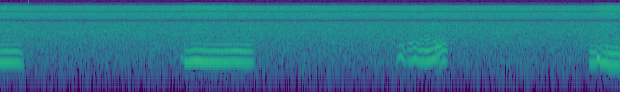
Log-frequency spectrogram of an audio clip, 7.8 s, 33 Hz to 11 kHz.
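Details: Sleeping domestic cat snoring while twitching lightly, recorded 3 June 2011; nasal, humming-like tonal snores with a low buzzy pitch and clear overtones, some wavering, coming every two to three seconds in a quiet room.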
